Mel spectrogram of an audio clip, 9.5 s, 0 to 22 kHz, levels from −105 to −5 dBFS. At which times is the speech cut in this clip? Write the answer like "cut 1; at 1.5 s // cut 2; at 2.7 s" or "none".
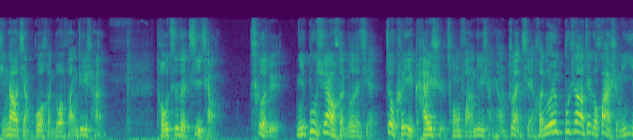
cut 1; at 4.3 s // cut 2; at 5.7 s

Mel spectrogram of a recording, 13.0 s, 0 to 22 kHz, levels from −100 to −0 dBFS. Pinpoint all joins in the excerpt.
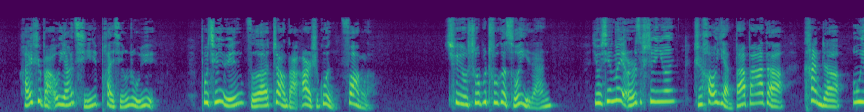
cut 1; at 6.6 s // cut 2; at 10.3 s

